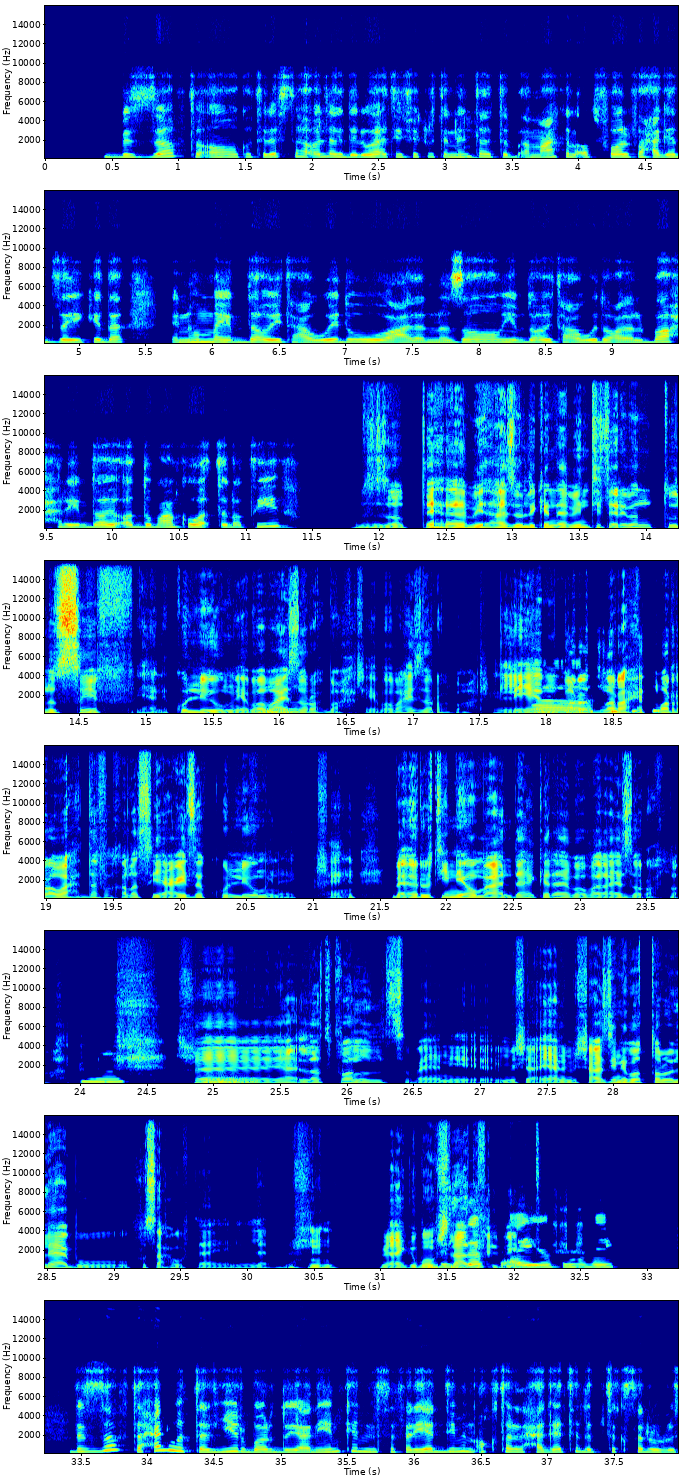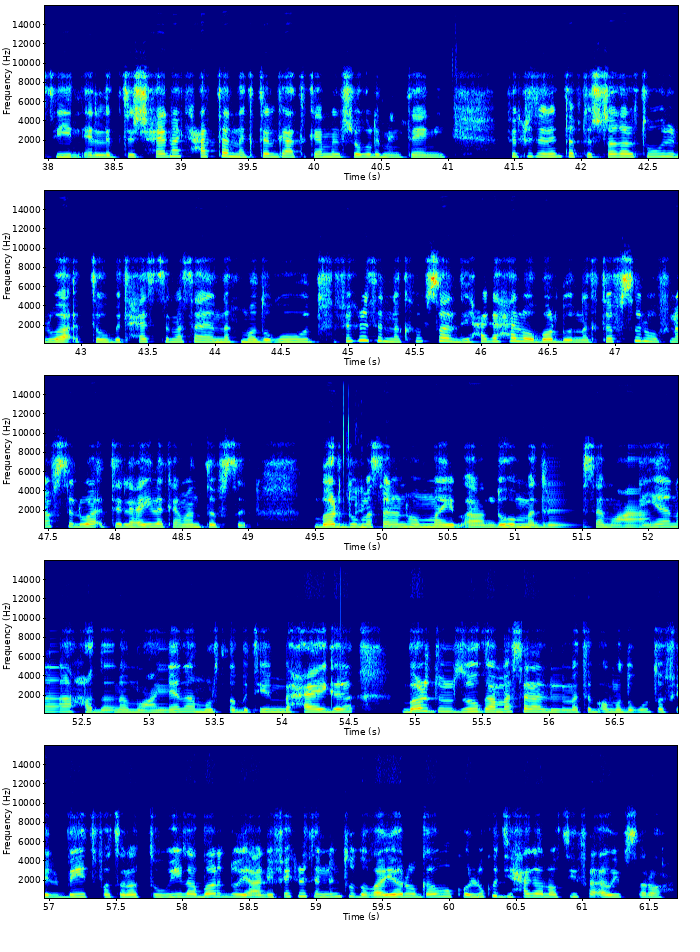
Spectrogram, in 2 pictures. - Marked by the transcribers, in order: laugh; laughing while speaking: "فيعني"; in English: "routine"; chuckle; in English: "الroutine"; tapping
- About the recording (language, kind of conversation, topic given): Arabic, podcast, روتين الصبح عندكم في البيت ماشي إزاي؟
- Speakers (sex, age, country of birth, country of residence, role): female, 25-29, Egypt, Italy, host; male, 25-29, Egypt, Egypt, guest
